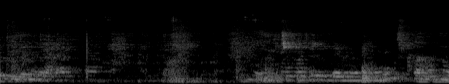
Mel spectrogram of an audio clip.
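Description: People talking among themselves, with a few light clicks in between.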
